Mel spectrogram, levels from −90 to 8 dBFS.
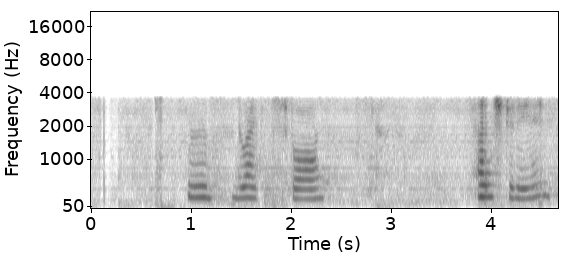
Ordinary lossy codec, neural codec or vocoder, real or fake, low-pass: none; codec, 24 kHz, 0.9 kbps, WavTokenizer, medium speech release version 2; fake; 3.6 kHz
